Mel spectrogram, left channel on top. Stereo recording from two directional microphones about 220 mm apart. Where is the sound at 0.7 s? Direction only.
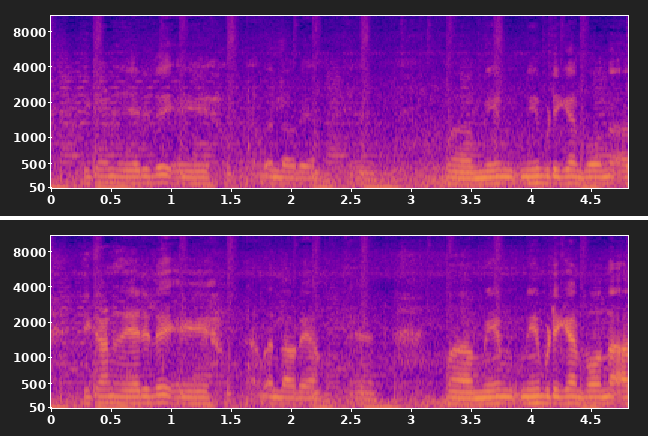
50° right (ahead or behind).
